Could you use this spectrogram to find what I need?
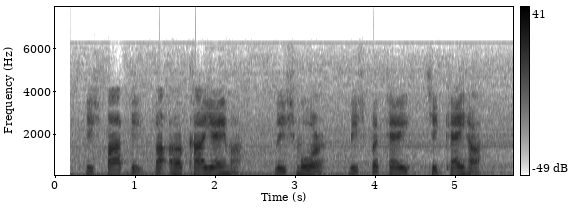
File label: voice, hebrew language; Psalm 119:106; neeshba'tee va'a'ka'yayma, leeshmor meeshpetay tseedkeyha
